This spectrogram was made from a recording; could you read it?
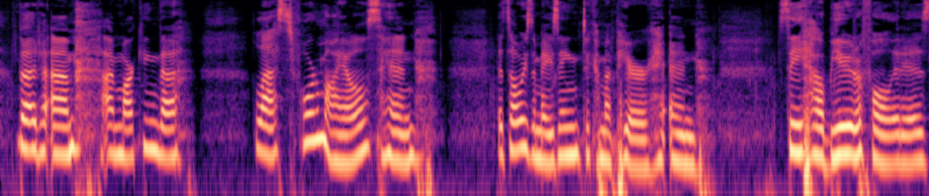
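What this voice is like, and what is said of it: Out of breath, panting speech. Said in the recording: “that's why I'm out of breath”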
